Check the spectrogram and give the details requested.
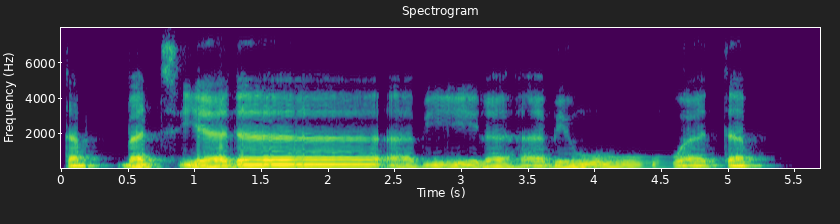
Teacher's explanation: Qalqalah yang paling besar. Karena ada tasydidnya, jadi ketika dibaca ada space sebentar kemudian baru di keluarkan pantulannya. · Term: qalqalah akbar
